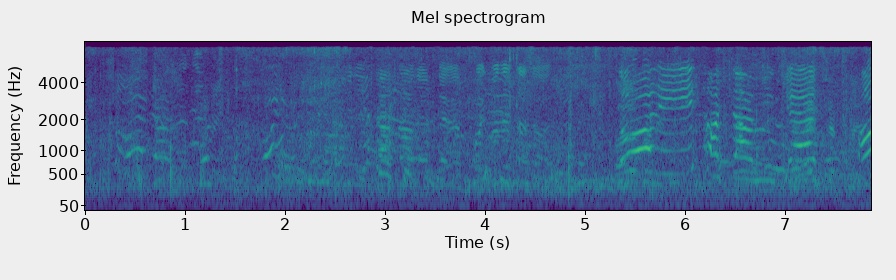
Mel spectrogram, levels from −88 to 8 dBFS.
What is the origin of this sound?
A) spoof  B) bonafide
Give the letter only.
B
